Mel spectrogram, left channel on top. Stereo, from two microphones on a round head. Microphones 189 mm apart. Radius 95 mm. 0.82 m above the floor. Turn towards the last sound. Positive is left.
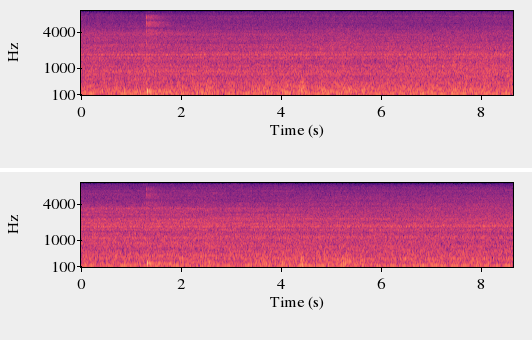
turn(degrees=25)  # may be behind; listen again after turning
